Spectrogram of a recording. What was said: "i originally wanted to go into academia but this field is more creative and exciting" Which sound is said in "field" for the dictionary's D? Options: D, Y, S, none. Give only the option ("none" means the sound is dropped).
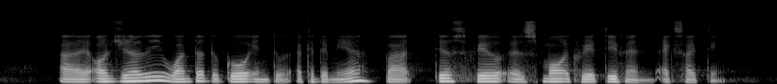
none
